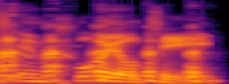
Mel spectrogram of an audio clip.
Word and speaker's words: employalty: Well, first of all, you already get 10 bonus points for pronouncing it correctly. It is employalty.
